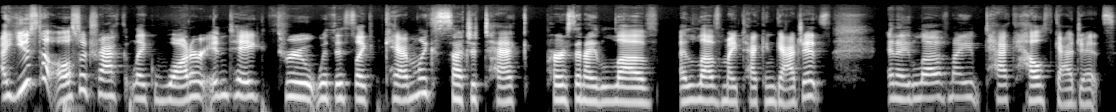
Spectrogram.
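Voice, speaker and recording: On a very clean recording with a silent background, a woman with a Canadian accent and a fairly high pitch sounds animated, her bright, sharp tone moving at a moderate pace with ordinary pitch variation. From Alberta, Canada. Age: 30s. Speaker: podcaster and blogger. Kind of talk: casual solo monologue, barely edited. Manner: self-deprecating, chatty, animated, rambling.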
